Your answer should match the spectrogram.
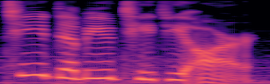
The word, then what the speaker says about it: Twttr: was founded in 2006 it was just twttr it was still pronounced the same way we do today though the idea for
